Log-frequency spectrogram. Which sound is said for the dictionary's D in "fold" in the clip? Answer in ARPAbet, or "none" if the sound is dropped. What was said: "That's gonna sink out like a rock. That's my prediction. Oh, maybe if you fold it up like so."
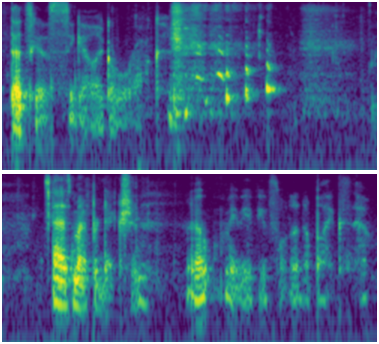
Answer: D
